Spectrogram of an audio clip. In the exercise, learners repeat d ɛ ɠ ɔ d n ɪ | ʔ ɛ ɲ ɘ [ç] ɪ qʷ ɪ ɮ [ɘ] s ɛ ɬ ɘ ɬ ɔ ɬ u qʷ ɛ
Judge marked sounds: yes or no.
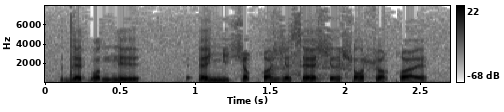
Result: yes, yes

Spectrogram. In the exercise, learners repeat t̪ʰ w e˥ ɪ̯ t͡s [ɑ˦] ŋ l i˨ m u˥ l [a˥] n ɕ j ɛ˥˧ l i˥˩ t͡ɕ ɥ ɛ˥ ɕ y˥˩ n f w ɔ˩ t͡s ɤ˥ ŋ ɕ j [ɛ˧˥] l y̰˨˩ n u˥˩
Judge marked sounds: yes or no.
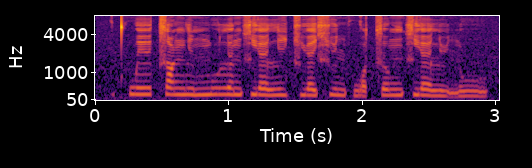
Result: no, no, no

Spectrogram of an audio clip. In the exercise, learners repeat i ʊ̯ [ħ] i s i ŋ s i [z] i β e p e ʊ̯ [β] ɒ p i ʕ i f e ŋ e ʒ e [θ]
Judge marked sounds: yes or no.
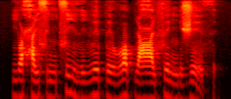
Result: yes, no, yes, yes

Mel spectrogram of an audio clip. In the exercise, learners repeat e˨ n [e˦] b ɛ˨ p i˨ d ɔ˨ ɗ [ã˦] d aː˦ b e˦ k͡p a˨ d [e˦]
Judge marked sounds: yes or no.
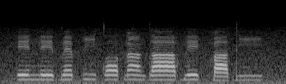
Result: no, yes, no

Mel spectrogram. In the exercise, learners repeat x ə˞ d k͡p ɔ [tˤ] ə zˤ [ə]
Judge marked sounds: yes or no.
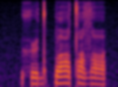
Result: yes, yes

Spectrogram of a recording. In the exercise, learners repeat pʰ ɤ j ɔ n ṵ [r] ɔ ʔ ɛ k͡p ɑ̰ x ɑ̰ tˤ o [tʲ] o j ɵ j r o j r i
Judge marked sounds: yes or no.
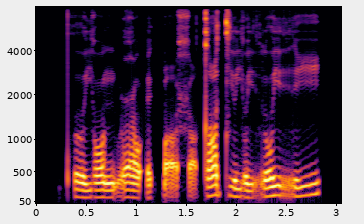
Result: no, yes

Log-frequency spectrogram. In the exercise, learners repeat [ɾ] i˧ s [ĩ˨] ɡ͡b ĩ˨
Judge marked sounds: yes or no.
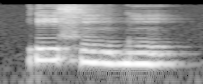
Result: yes, yes

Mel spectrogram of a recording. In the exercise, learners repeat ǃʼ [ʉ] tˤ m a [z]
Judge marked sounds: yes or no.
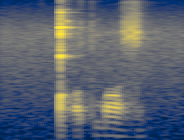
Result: no, yes

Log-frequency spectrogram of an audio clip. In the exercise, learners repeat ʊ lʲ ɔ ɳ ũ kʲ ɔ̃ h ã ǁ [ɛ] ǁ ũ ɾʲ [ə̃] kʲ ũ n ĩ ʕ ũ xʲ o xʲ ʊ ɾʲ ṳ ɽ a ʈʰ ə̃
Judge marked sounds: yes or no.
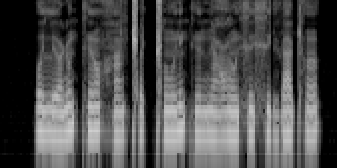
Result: no, yes

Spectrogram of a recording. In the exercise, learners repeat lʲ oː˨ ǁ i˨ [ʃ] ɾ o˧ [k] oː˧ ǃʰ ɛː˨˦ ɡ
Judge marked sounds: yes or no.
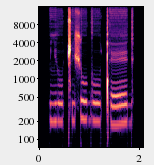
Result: yes, no

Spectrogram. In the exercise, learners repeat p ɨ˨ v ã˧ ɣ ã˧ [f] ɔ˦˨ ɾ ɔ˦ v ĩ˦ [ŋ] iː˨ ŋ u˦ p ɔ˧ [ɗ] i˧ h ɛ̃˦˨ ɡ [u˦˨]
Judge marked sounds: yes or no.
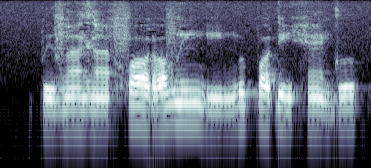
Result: yes, yes, yes, no

